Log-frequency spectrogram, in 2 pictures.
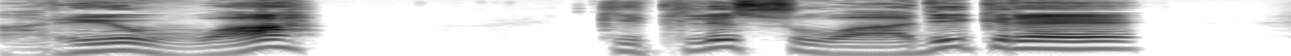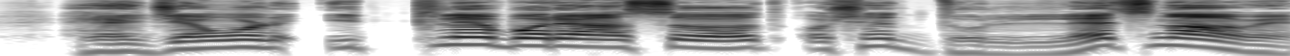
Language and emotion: Goan Konkani, surprised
